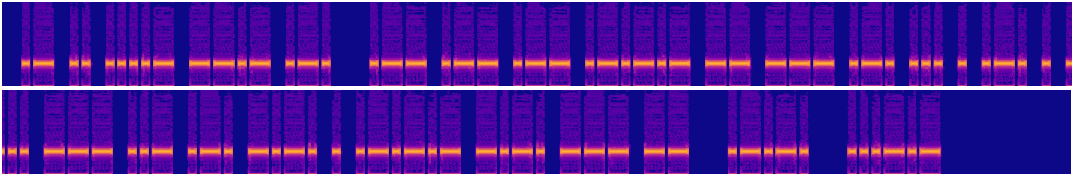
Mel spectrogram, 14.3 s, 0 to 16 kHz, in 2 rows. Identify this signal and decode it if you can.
Morse code, heard as a keyed tone, about 30 wpm, 1000 Hz. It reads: AI4QR WWW.MORSERESOURCE.COM <AR> <SK>
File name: qotdfiles / 30wpm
